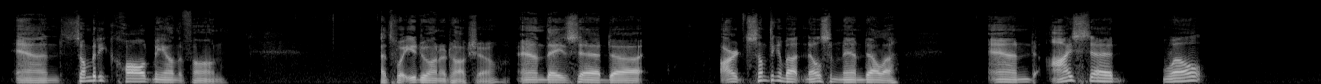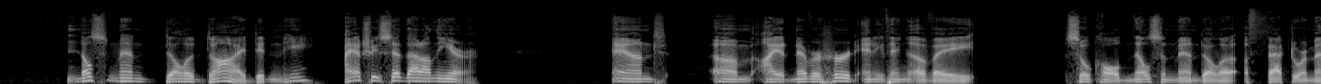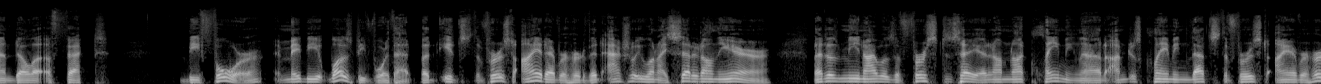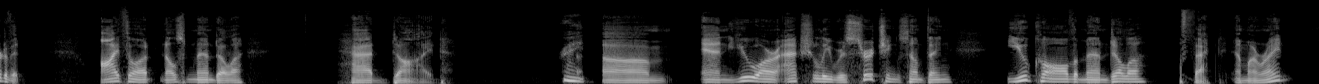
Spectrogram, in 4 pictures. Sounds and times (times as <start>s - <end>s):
Speech: 0.1s - 2.3s, 3.8s - 6.5s, 7.2s - 9.0s, 9.9s - 12.0s, 13.9s - 18.0s, 19.4s - 23.0s, 23.9s - 27.5s, 28.2s - 39.8s, 40.6s - 42.1s, 43.0s - 44.2s, 45.3s - 52.6s.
